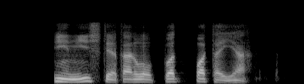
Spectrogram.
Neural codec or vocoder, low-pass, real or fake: codec, 16 kHz, 0.5 kbps, FunCodec, trained on Chinese and English, 25 frames a second; 7.2 kHz; fake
